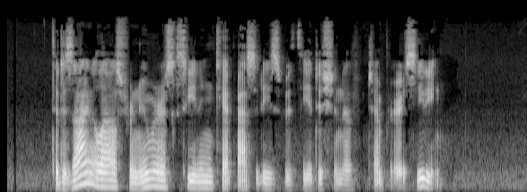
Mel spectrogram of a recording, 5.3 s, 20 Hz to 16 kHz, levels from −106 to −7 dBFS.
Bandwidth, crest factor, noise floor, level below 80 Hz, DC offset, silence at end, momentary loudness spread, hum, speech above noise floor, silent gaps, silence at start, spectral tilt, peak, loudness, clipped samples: 11 kHz; 22 dB; -54 dBFS; -60 dBFS; under 0.1%; 0.9 s; 11 LU; none; 33 dB; none; 0.55 s; -5.5 dB/octave; -2 dBFS; -22 LUFS; under 0.1%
